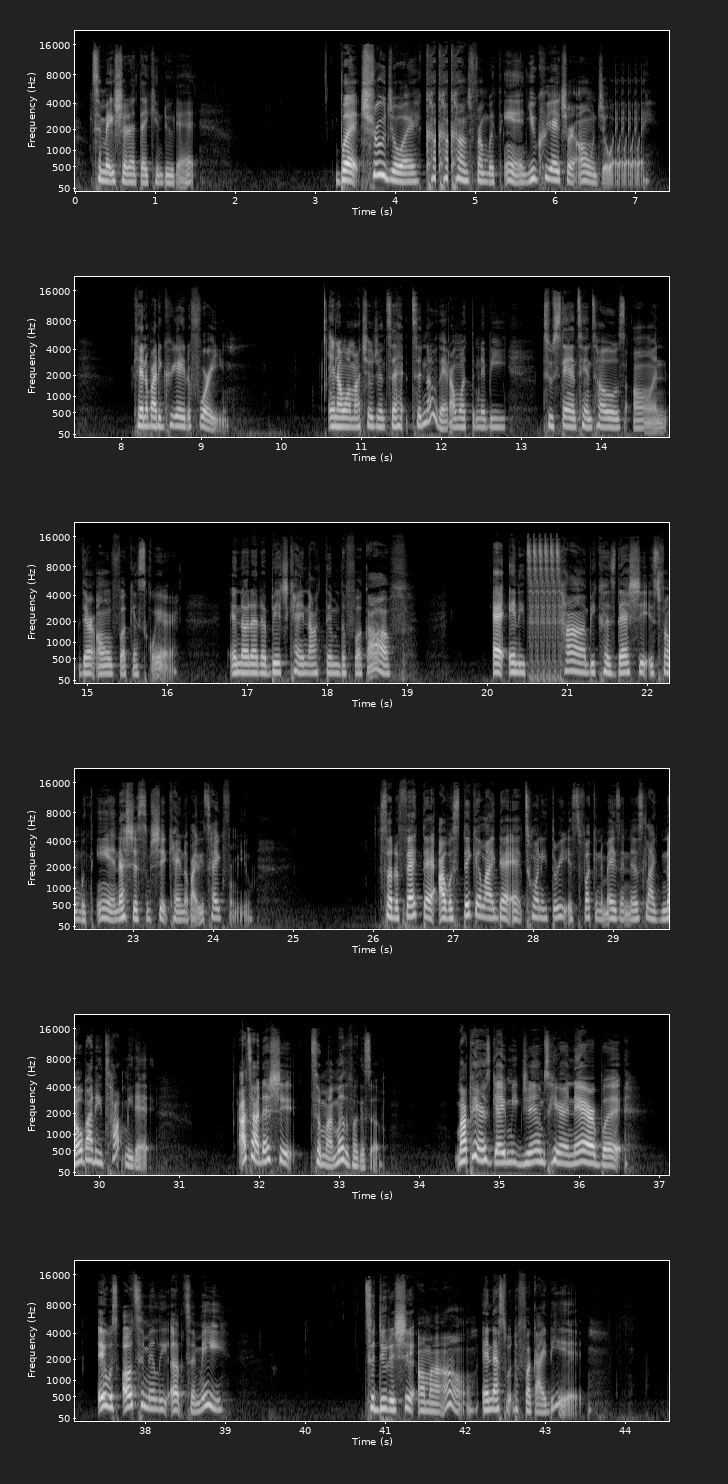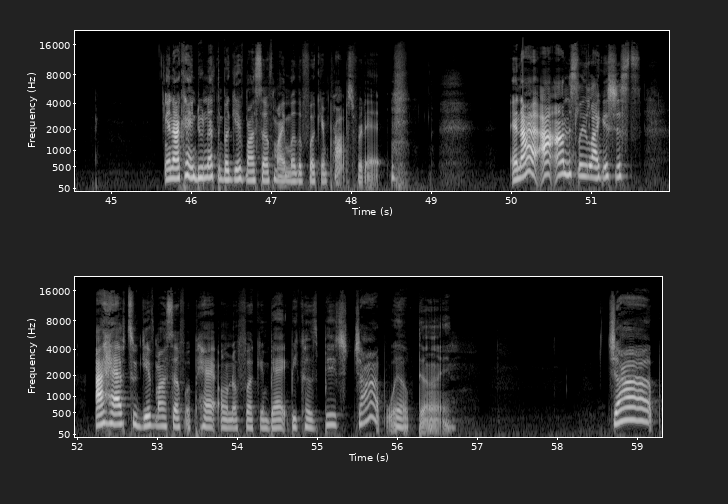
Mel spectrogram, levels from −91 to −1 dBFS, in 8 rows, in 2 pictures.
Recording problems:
audio stuttering; at 4.5 s, at 6.5 s and at 21 s

